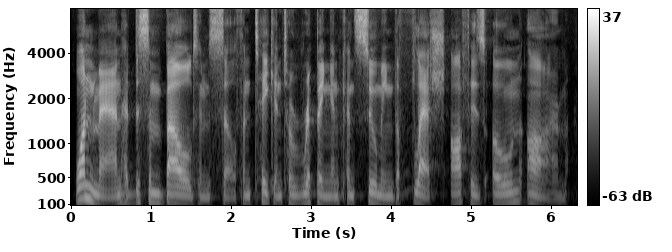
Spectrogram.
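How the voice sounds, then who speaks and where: A man's voice: mid-range voice, moderate pace, fairly bright tone. A man narrating a horror story in an intense, theatrical manner.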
